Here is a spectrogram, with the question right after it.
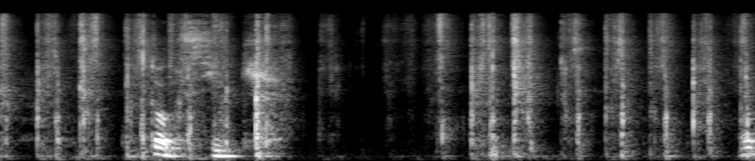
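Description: Tarot cards rustle and slap softly as a card is covered during a reading, brief papery bursts scattered under someone talking in French, with a short quiet gap midway.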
